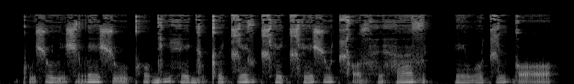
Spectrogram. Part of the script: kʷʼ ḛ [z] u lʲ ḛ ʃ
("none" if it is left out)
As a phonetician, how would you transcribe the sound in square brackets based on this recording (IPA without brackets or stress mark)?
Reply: ʃ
